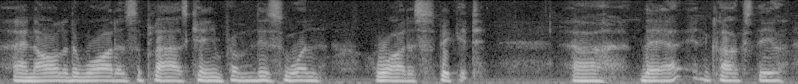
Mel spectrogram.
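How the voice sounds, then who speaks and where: A man talks at a very slow pace with a medium pitch. His voice is somewhat breathy, and his intonation is monotone and flat. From US South, Mississippi Delta. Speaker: educator and activist. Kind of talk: oral history interview. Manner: halting.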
